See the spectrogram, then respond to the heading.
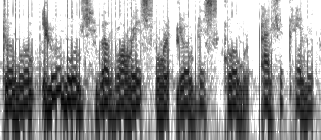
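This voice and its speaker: A woman narrating a software tutorial as an instructor. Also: medium pitch, lively intonation, a little slow, crowd noise. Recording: clearly noisy with clicks.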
